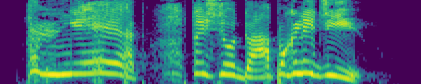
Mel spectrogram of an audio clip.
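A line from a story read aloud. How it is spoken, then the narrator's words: Loud yell. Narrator (Russian): завопил он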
